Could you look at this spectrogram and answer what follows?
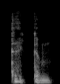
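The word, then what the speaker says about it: Ticktum: You got to say Ticum.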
